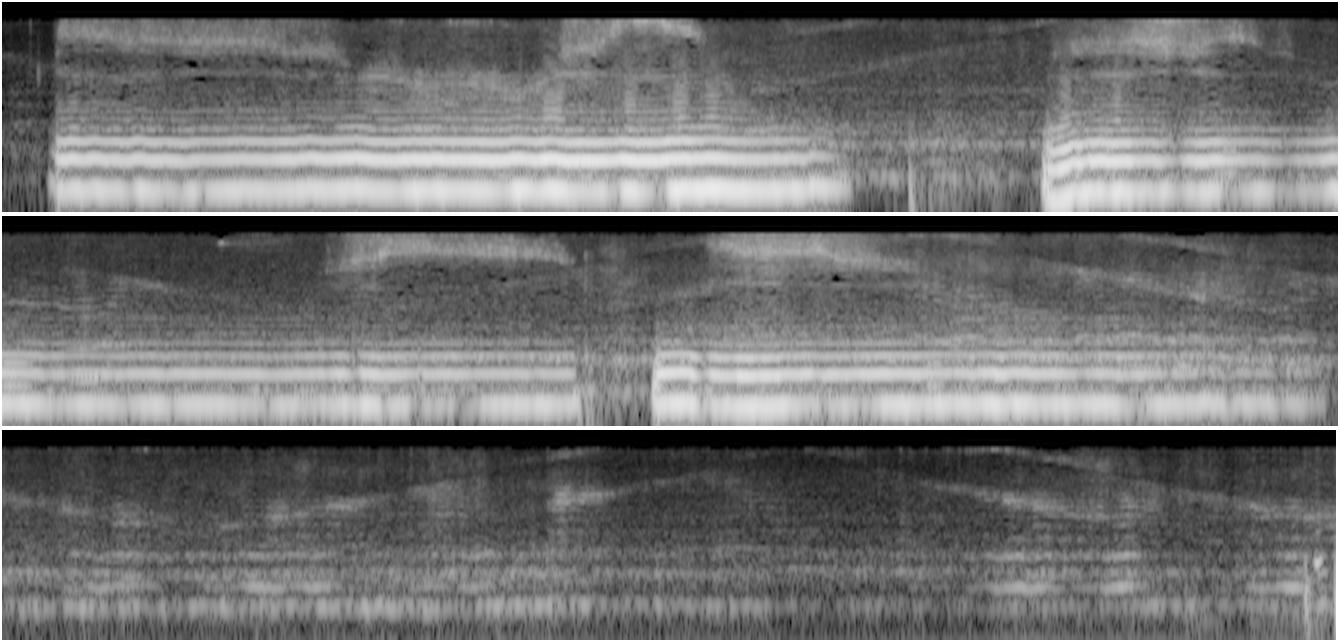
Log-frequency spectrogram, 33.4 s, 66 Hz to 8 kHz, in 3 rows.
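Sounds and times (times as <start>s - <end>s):
human voice humming a buzz imitating bees: 0.4s - 28.4s, 30.6s - 33.3s.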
